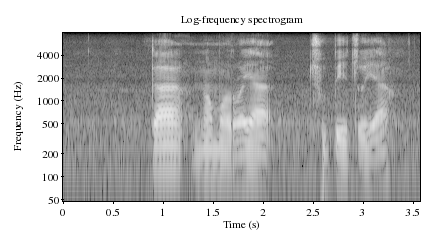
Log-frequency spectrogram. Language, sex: Tswana, male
